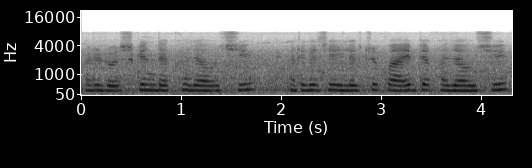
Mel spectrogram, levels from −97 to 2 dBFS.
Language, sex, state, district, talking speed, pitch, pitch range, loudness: Odia, female, Odisha, Khordha, 125 wpm, 250 Hz, 235-260 Hz, -13 LUFS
